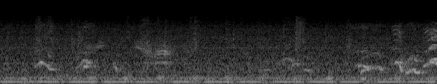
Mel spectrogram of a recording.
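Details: Four-week-old German Shepherd puppies on their first walk give soft, thin whimpers that rise and fall, scattered across a few seconds over a steady low hum and a woman's quiet voice.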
